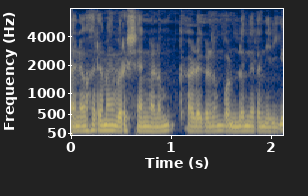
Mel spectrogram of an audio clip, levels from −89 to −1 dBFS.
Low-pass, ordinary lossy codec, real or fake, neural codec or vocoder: none; none; real; none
